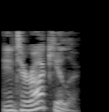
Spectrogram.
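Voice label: "interocular", British English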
